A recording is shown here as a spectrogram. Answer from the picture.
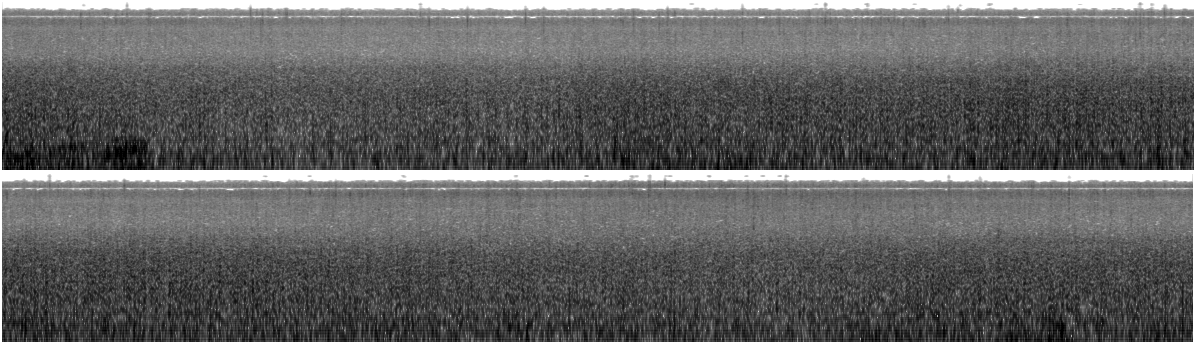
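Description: Heavy rain falling steadily as a dense, even hiss. A low rumble dies away in the first couple of seconds.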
